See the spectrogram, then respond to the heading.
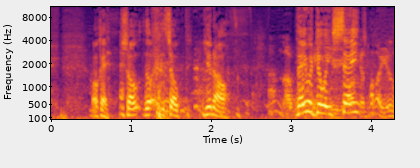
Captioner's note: laughs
